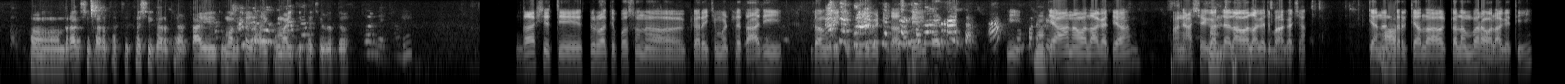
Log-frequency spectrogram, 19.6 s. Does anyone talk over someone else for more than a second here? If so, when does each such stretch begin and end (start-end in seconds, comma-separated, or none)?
11.2-13.4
